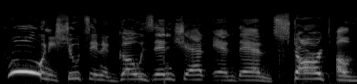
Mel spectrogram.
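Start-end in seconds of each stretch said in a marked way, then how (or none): 0.1-0.4 very high, loud excited whoop. Retold or imitated. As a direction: let out a joyful whoop. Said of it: "and he goes".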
